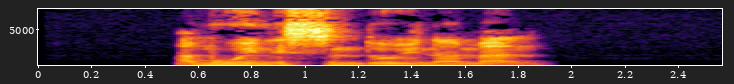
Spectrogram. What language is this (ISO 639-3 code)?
kab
